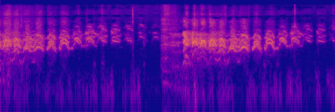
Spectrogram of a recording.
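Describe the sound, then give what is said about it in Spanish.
A cartoon dog's wheezing, snickering laugh from a Hanna-Barbera cartoon: rapid raspy pulses in two long bursts separated by a brief pause, loud with no talking over it. “La risa de risita, ¿no? Del perro.”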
